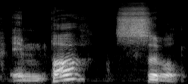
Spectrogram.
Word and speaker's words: impossible: Pero en inglés nos vamos a cargar más hacia la mitad o incluso el principio de la palabra. Impossible. Esto hace que el final sea como solamente el vuelo, como solamente lo superficial de los fonemas. Impossible. O sea, yo puedo decir esto de una manera rapidísima y muy poco clara. Impossible. Y no hay problema porque mi énfasis está en el principio.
